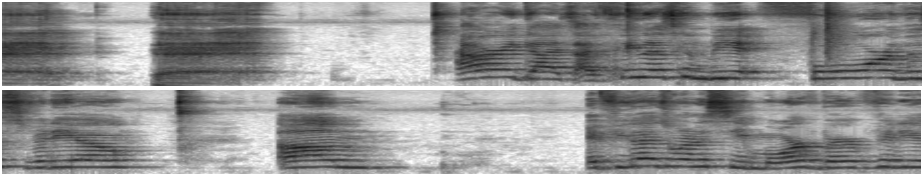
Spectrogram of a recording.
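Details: A series of long, deliberate, low croaking burps with short pauses between them; voluntary belching.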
